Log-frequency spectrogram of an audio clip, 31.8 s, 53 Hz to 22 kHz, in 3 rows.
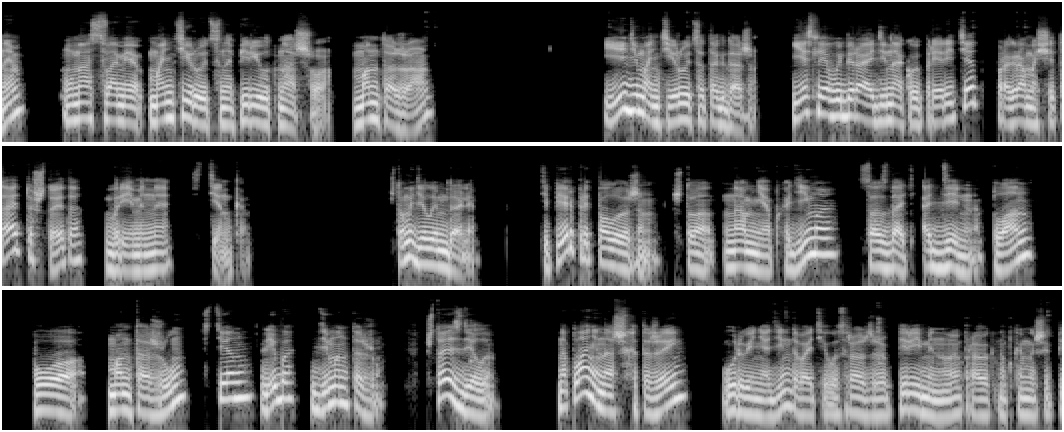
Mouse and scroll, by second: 4.1 click, 5.0 click, 5.9 click, 6.7 click, 9.5 click, 10.0 click, 27.2 click, 28.1 click, 28.8 right click, 31.5 click.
